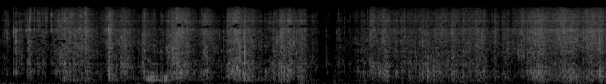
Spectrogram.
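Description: Plastic wrap crinkling irregularly as hands handle plastic-wrapped bundles of diamond-painting drill bags.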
